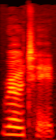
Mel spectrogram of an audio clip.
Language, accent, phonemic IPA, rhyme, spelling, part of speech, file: English, US, /ˈɹoʊ.teɪt/, -eɪt, rotate, verb / adjective, En-us-rotate.ogg
- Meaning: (verb) 1. To spin, turn, or revolve 2. To advance through a sequence; to take turns 3. To lift the nose during takeoff, just prior to liftoff 4. To spin, turn, or revolve something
